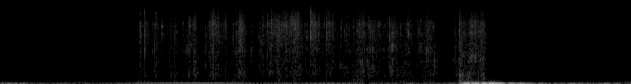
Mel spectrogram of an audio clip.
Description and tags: Opening a plastic wrapper, in this case from a soft biscuit. Self-recorded.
